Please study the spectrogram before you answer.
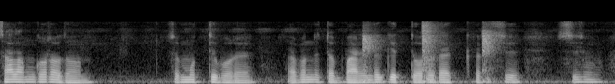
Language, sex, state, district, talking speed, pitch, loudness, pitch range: Chakma, male, Tripura, Dhalai, 125 wpm, 110 Hz, -19 LUFS, 105-115 Hz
